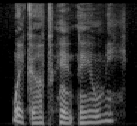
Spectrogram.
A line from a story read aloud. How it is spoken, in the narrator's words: she whispered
